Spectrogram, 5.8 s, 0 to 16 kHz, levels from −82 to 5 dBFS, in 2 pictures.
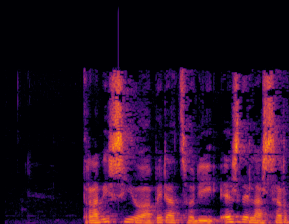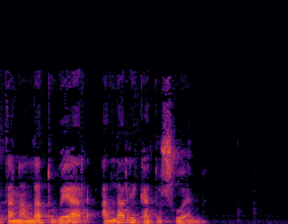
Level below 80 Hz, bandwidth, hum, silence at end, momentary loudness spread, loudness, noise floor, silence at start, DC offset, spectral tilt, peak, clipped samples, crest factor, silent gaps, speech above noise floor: -58 dBFS; 11.5 kHz; none; 0.85 s; 11 LU; -21 LUFS; -66 dBFS; 0.85 s; under 0.1%; -3 dB/octave; 0 dBFS; under 0.1%; 22 dB; none; 44 dB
